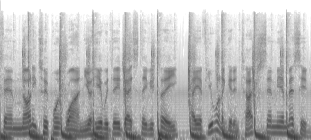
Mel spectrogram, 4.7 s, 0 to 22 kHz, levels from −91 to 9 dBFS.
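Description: A steady, raspy mains buzz runs under the sound from start to finish, sitting roughly 25 dB below it. Switching spikes from a dimmer, rectifier or unshielded line arrive twice per 50 Hz cycle, spreading harmonics up into the kilohertz range.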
